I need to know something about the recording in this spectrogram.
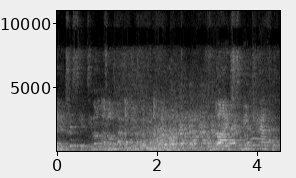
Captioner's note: laughter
